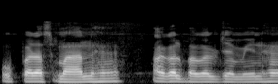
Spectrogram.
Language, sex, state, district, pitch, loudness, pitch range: Hindi, male, Bihar, Patna, 130 Hz, -17 LUFS, 125-135 Hz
